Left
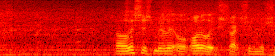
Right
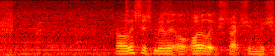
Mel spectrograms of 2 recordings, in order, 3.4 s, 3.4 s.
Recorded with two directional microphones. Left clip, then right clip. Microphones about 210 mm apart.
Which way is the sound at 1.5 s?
10° left (ahead or behind).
